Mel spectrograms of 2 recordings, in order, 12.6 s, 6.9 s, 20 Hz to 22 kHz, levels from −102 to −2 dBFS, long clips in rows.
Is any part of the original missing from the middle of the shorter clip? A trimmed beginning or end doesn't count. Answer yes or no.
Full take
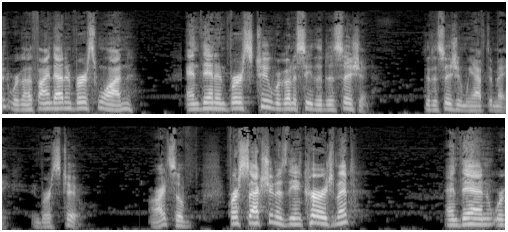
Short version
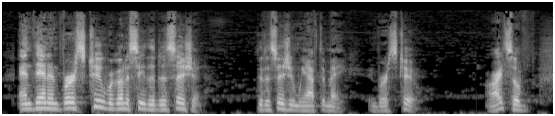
no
